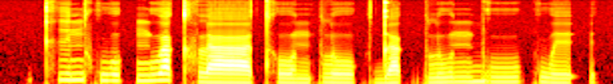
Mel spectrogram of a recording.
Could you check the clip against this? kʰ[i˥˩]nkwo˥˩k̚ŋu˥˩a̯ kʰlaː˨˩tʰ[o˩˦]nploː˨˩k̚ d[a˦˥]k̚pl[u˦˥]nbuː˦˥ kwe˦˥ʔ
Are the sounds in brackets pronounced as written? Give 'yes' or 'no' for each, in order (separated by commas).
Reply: yes, yes, no, yes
